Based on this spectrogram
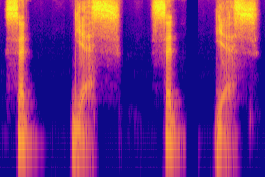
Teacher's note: Said, subo la lengua, la D, y freno, pero no exploto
